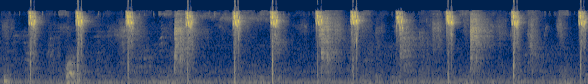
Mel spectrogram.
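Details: Baby sparrow during its last hand-feeding gives a long, regular run of shrill high chirps, about one per second for twelve seconds, with some notes slightly buzzy.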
